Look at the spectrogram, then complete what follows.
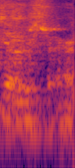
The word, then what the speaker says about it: Dosher: Bonsi Dosher? Dosher. It's Dosher. Wait, I asked. we're gonna need a little that part out. I asked to make sure I was saying it correctly.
